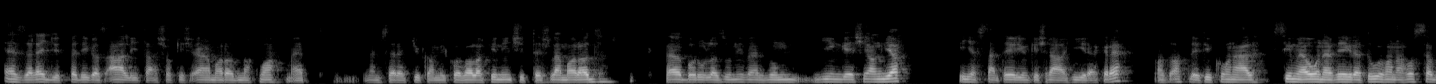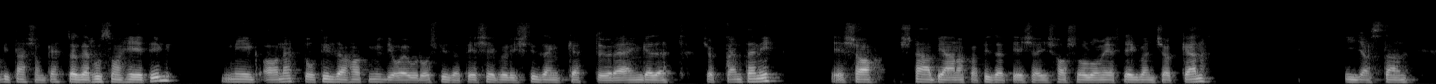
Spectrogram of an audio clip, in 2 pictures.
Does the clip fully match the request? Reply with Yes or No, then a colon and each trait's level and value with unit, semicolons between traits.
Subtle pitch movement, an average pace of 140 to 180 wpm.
No: narrow, 1.8 semitones; average, 125 wpm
